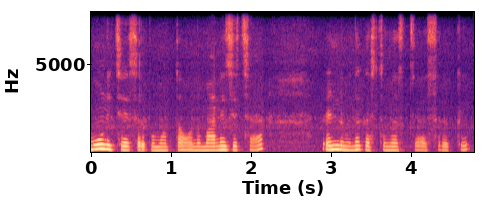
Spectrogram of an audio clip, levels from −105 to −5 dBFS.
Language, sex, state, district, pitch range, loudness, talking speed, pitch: Tamil, female, Tamil Nadu, Kanyakumari, 195-220 Hz, -18 LUFS, 150 wpm, 205 Hz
